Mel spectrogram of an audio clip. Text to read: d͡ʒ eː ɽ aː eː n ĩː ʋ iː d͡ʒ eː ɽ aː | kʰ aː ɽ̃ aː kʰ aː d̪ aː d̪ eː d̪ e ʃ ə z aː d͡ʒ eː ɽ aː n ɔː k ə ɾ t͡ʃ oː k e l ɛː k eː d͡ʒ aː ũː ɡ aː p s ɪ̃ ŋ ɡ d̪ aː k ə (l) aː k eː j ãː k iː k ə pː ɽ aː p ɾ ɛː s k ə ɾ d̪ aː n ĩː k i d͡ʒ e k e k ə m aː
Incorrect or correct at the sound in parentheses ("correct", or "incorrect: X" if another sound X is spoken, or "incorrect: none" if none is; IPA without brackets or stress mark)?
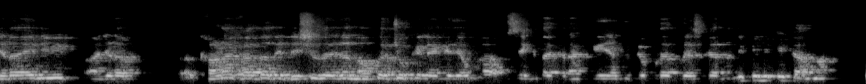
incorrect: ɾ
